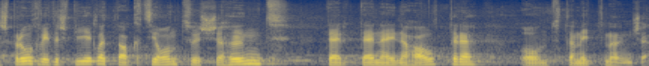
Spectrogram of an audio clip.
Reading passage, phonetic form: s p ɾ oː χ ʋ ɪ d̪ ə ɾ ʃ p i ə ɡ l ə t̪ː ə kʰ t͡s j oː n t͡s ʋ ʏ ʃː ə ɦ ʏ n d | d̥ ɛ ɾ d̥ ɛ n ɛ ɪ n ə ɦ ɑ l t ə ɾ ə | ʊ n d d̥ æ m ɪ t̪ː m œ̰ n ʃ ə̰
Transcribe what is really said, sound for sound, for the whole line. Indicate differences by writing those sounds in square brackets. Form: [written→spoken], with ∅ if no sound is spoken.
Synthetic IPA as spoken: [s→ʃ] p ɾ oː χ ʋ ɪ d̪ ə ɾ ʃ p i ə ɡ l ə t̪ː [ə→ɑ] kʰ t͡s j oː n t͡s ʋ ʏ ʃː ə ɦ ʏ n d | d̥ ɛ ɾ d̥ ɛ n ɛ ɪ n ə ɦ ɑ l t ə ɾ ə | ʊ n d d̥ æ m ɪ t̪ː m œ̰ n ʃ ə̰

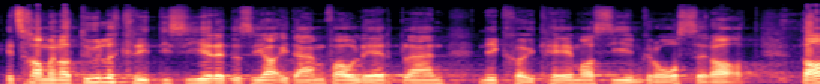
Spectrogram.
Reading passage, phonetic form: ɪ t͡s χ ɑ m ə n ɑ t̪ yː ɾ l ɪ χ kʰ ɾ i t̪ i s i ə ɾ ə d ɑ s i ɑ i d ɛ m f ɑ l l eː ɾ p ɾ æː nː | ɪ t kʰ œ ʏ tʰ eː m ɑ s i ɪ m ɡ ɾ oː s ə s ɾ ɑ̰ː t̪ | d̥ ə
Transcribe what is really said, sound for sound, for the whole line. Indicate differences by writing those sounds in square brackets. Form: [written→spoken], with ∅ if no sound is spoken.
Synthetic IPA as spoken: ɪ t͡s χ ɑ m ə n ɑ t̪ yː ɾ l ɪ χ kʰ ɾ i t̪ i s i ə ɾ ə d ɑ s [i→j] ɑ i d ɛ m f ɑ l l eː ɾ p [ɾ→l] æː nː | ɪ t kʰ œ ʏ tʰ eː m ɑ s [i→iː] ɪ m ɡ ɾ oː s ə [s→∅] ɾ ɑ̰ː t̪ | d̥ [ə→ɑ]

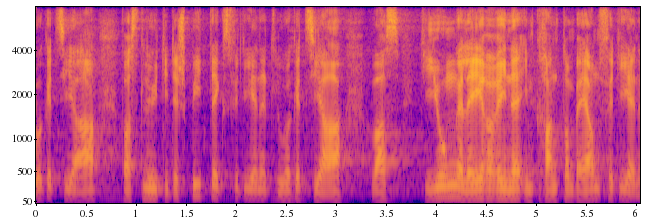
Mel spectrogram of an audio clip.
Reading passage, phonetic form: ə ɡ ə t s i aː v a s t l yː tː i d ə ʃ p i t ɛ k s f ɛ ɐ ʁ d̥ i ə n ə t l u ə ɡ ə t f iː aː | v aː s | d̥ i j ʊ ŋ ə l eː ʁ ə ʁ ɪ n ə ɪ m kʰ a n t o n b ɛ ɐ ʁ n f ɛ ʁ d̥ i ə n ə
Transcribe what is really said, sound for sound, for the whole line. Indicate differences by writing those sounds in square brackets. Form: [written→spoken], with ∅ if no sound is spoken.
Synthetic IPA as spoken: ə ɡ ə t s i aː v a s t l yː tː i d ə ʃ p i t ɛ k s f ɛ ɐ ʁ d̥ i ə n ə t l u ə ɡ ə t [f→s] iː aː | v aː s | d̥ i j ʊ ŋ ə l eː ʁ ə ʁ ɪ n ə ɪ m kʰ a n t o n b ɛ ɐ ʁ n f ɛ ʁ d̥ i ə n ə

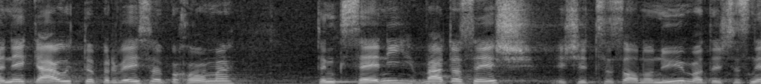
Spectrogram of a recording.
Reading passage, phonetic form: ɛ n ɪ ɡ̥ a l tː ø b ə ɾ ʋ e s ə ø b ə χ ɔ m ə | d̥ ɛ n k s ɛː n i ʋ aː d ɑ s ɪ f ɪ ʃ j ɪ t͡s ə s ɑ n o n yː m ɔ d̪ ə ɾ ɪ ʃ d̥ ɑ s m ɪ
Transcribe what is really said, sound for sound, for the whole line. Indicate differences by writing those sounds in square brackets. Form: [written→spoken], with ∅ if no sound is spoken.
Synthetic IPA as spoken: ɛ n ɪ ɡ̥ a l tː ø b ə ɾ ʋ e s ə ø b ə χ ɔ m ə | d̥ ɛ n k s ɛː n i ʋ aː d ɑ s ɪ [f→ʃ] ɪ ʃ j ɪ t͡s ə s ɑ n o n yː m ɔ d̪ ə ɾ ɪ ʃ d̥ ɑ s [m→n] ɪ

